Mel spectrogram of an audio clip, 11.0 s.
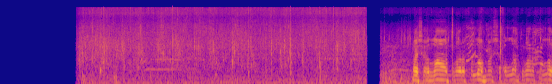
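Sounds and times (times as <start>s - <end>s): heavy rain falling: 1.5s - 7.4s
floodwater running: 1.5s - 10.4s.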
